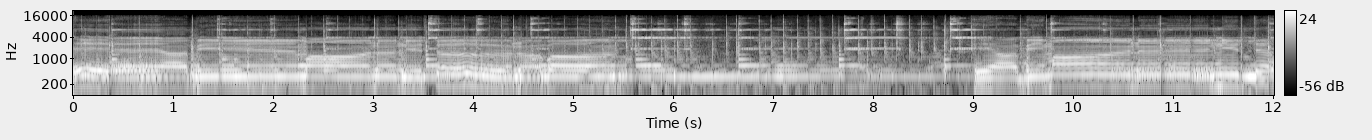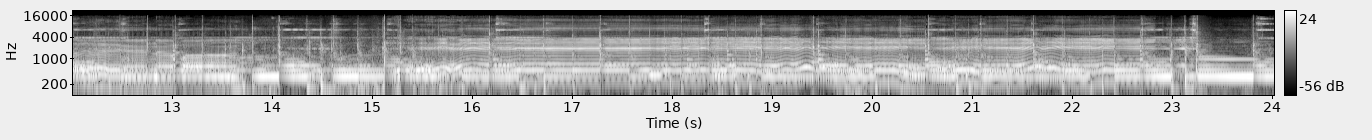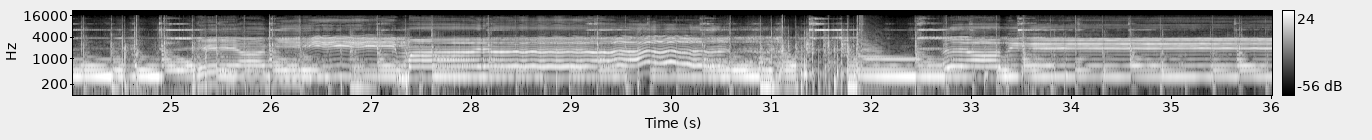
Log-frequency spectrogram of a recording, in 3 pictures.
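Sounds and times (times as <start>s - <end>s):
drum strokes: 0.0s - 36.0s
man singing devotional song: 0.0s - 36.0s.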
